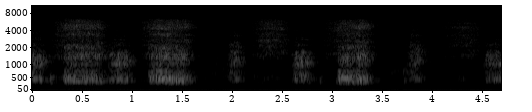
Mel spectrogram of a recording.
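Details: A dog, filmed by a home pet camera, gives a rapid run of about nine harsh, wheezy coughs in under five seconds; the footage helped a vet reach a diagnosis.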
